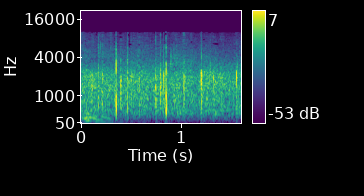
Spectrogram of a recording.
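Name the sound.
audience applauding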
